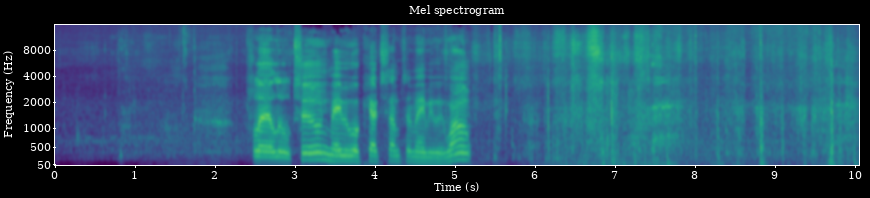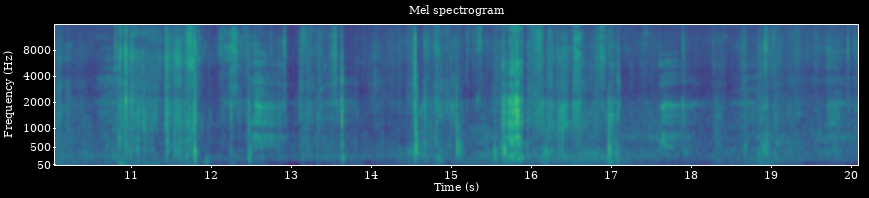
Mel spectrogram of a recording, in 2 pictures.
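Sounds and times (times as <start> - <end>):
camera handling knocks and scrapes: 14.4 - 17.2.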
